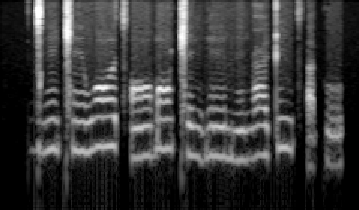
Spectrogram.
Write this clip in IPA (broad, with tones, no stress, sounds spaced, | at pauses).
ɡ͡ǀ ẽː˧ ǁ ẽː˧ w ɔ̃ː˥ ə̯ t͡sʼ ɔ̃ː˩˧ ɓ ɔ̃ː˥ ǁ e˧˩ ŋ ɠ ẽː˧ b ẽ˩˧ ŋ ʕ i˧˩ ʈ ĩ˥˧ ŋ t͡sʼ a̰˩˧ k ṵ˧˩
